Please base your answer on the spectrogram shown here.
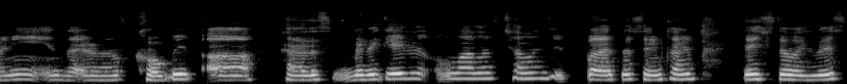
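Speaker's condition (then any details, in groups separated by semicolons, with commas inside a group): Spastic quadriplegic cerebral palsy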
